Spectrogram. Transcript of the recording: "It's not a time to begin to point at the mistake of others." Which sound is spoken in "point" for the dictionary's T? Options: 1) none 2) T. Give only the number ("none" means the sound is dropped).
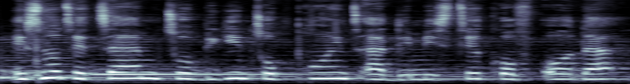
2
